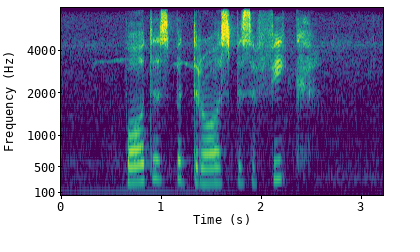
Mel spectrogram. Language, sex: Afrikaans, female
